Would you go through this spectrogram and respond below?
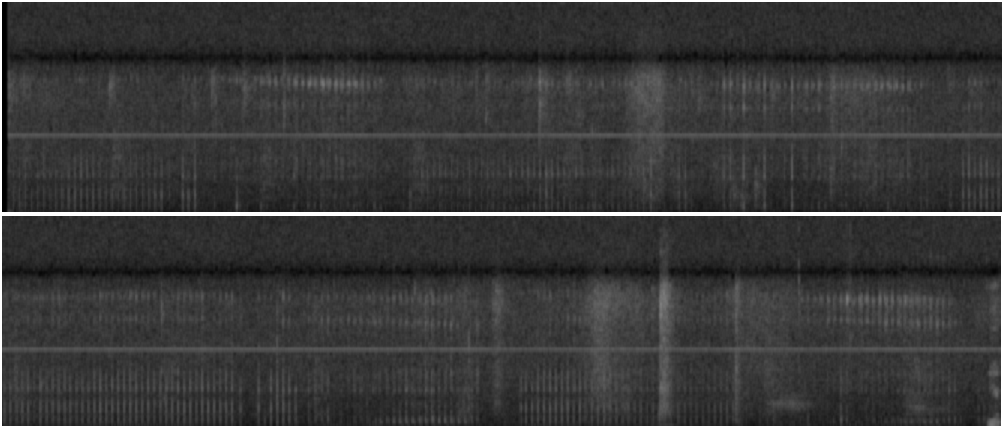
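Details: Odd-eyed pet cat named Yuki purring at full strength while held, which it loves; a soft continuous rumbling purr, fainter and less distinct in places, with a woman's quiet voice calling its name.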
